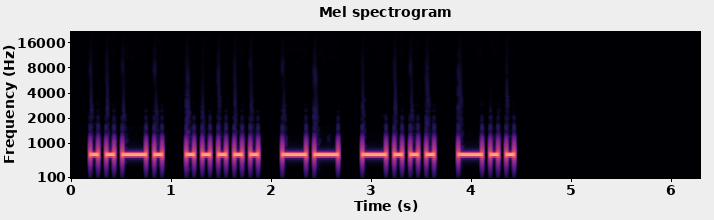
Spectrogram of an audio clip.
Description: Morse code, heard as a keyed tone, about 15 wpm, 700 Hz. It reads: F5MBD
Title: DXCC-100 Call Signs - 5 Characters - 15wpm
